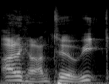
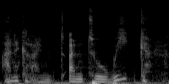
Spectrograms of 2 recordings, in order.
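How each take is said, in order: First: It is said in a Scottish accent. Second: It is said in a Welsh accent.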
